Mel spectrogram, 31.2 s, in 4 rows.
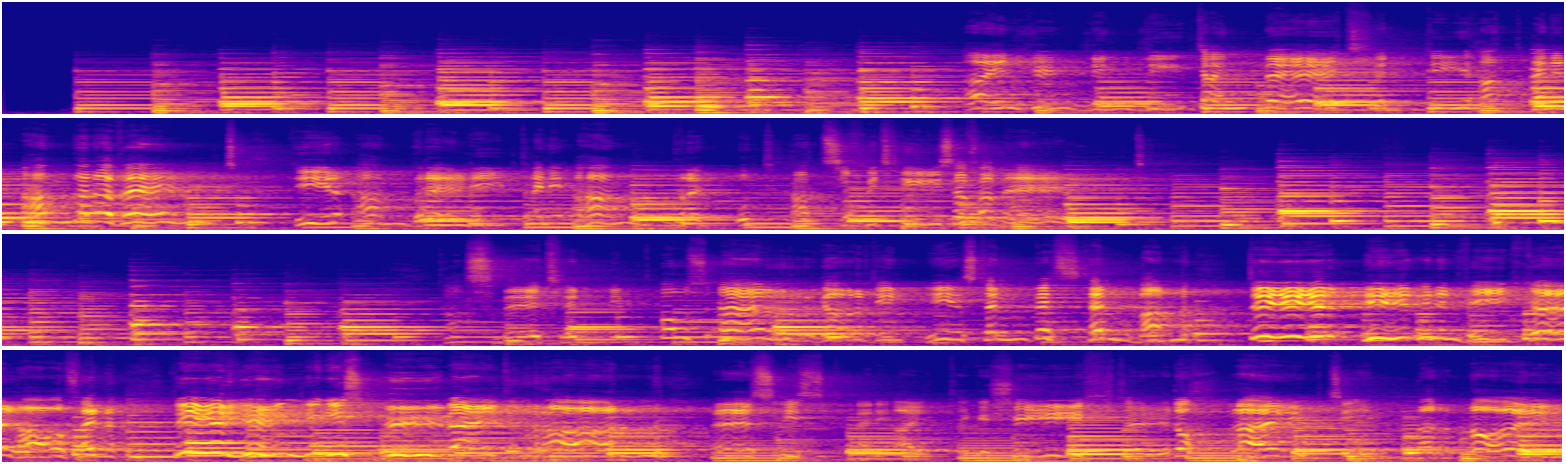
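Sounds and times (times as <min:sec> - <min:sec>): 
piano: 0:00.4 - 0:31.2
person singing a song cycle: 0:04.8 - 0:13.6, 0:17.8 - 0:31.2.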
